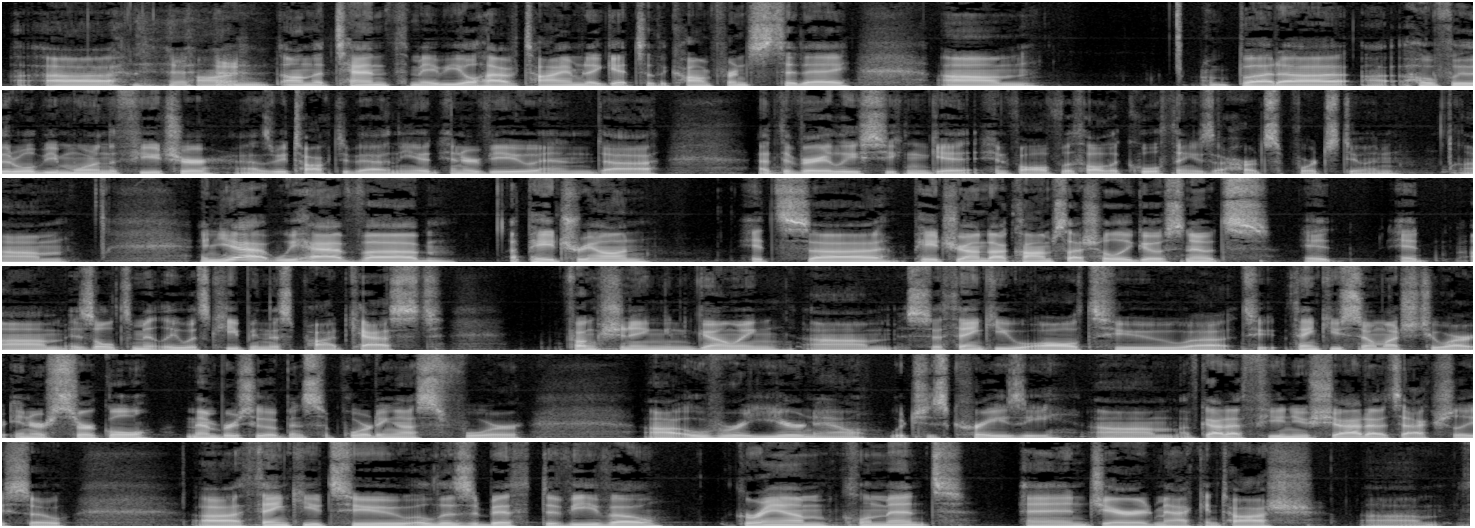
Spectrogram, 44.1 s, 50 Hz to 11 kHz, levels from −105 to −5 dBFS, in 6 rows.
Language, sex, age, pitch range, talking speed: English, male, 20-39, 95-110 Hz, 180 wpm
